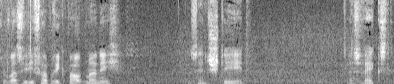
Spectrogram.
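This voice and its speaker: Actor as slow, cryptic, ominous magician. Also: male voice, mid-range voice, animated, background noise, close to an everyday voice. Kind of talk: radio drama dialogue. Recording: music under the voice. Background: music.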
